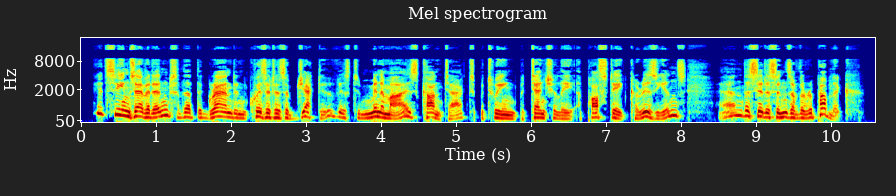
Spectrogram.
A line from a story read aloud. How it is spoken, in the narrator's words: Quentin said calmly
